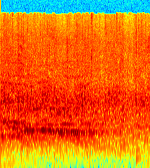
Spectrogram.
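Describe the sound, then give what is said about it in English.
Audience applause for a pair of collegiate shag dancers at a swing dance event: a lively, sustained wash of many hands clapping, fairly loud and steady. “Big round of applause, Jim and Nikki.”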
